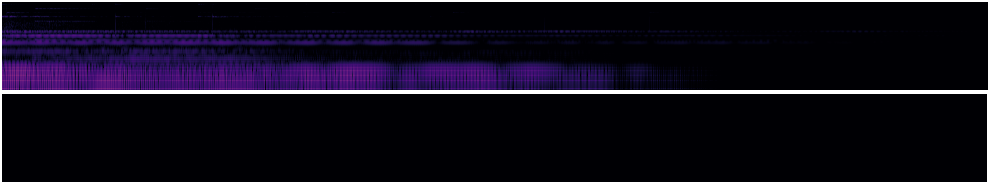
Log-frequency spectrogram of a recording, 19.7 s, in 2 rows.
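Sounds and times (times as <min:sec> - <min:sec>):
bell and chime drone: 0:00.0 - 0:09.8.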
